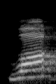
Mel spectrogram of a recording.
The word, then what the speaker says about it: walk: वॉक में L silent है.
